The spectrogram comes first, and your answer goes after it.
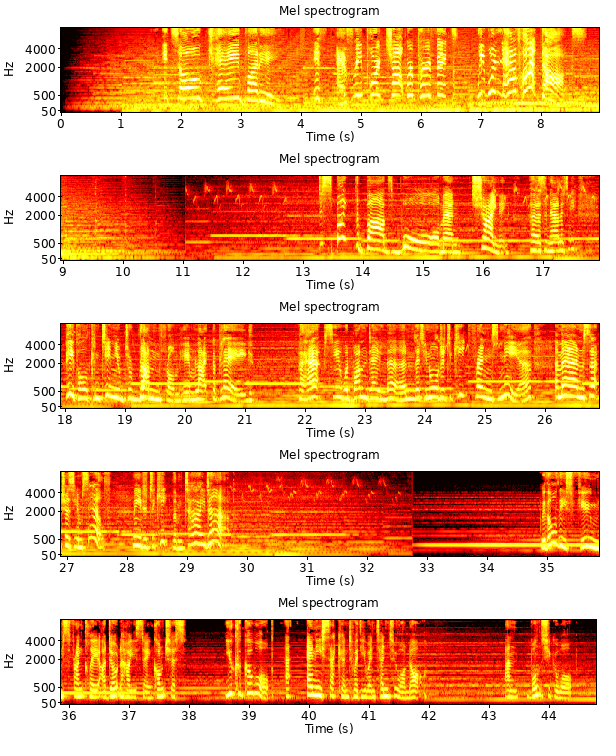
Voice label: Character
